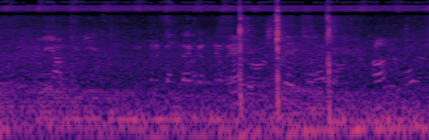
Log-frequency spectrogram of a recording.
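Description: Badminton rackets striking a shuttlecock: three sharp hits in quick succession in the second half, over a steady low rumble and faint distant voices.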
